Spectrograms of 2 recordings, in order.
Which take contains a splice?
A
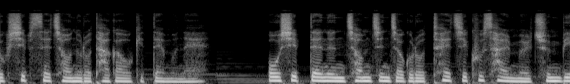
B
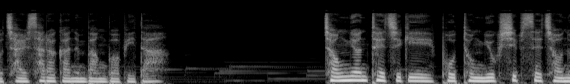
B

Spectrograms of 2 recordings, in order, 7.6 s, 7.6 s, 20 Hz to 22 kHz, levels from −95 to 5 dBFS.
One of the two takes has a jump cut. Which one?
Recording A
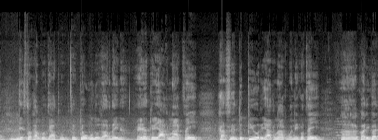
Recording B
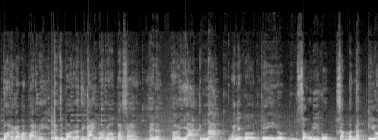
B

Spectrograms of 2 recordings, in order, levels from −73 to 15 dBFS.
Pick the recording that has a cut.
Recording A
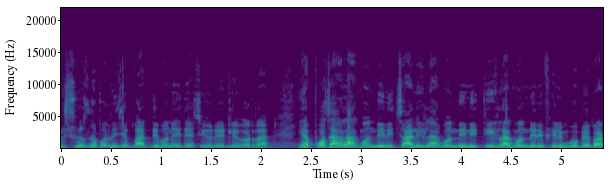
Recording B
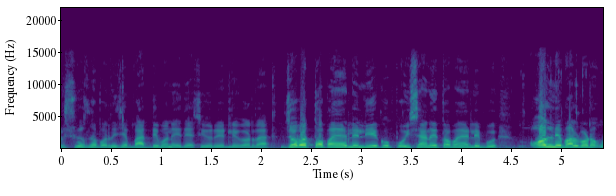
B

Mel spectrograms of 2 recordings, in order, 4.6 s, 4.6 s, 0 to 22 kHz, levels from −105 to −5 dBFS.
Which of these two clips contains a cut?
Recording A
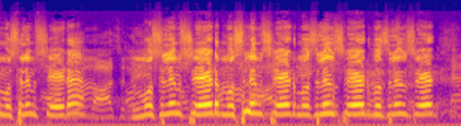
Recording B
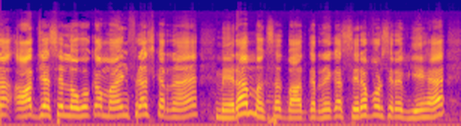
B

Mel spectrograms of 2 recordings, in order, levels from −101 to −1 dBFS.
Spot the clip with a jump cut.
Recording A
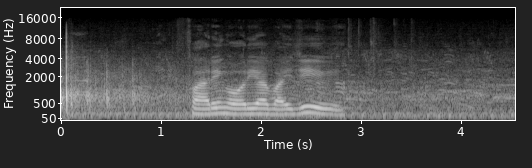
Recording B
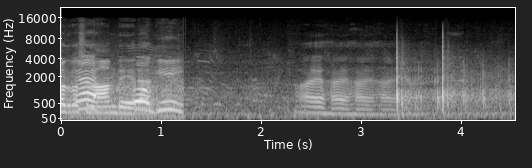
B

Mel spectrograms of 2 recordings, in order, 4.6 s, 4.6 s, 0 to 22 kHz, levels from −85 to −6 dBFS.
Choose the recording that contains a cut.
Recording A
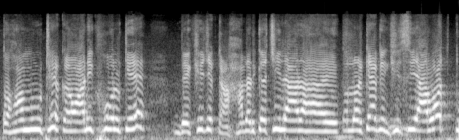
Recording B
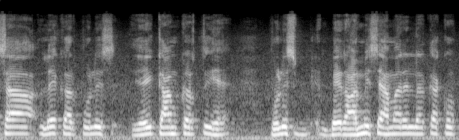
A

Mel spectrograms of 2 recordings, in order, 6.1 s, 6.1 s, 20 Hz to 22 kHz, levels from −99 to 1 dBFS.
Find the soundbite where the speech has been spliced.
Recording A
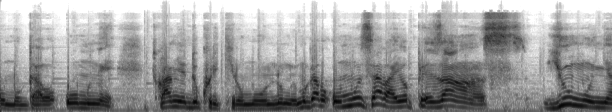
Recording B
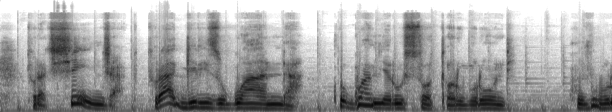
B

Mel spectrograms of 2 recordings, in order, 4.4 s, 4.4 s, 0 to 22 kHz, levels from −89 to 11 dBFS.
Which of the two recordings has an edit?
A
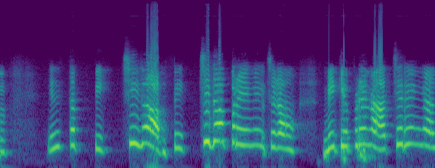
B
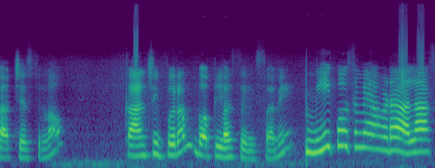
B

